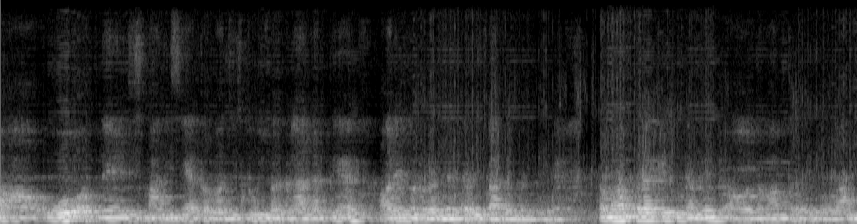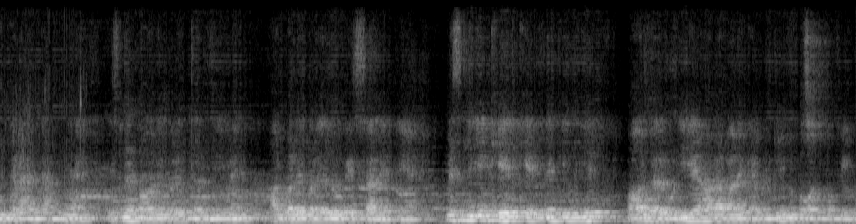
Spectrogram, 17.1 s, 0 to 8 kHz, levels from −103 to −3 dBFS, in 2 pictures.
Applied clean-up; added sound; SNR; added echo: neural separator model SepFormer DNS4.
